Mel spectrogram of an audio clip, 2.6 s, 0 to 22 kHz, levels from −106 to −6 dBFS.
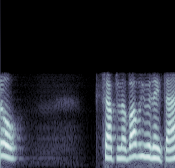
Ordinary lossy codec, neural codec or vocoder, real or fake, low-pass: none; codec, 16 kHz, about 1 kbps, DyCAST, with the encoder's durations; fake; 3.6 kHz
